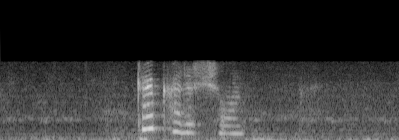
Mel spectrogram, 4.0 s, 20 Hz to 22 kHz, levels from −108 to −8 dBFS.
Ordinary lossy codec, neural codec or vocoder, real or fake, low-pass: none; codec, 24 kHz, 0.9 kbps, WavTokenizer, medium speech release version 1; fake; 3.6 kHz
